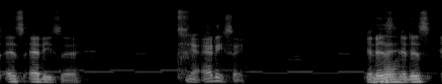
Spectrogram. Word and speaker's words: Eris: Ares says that you're saying it wrong if you say Ares. Eris.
